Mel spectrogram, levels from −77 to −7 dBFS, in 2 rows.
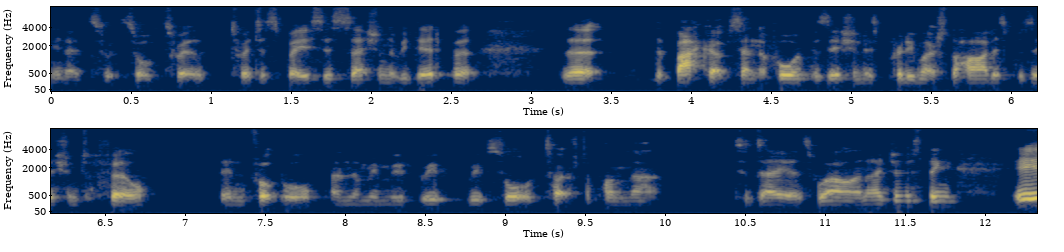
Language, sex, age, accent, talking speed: English, male, 10-29, British, 230 wpm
